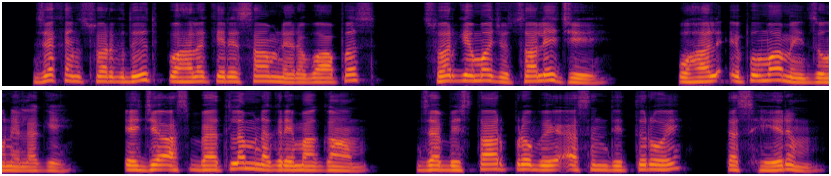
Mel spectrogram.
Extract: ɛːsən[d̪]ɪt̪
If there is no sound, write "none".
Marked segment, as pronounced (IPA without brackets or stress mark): d̪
